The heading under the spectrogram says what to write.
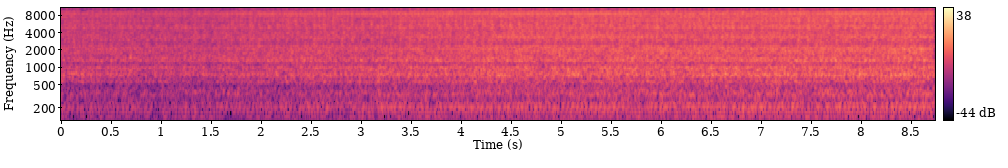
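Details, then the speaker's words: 1969 Chevelle small-block Chevy V8, first start after sitting: steady idle with a light regular tick about three to four a second, possibly a lifter; the water pump bearings also sound bad. "Sounds good. Oh, that's a good running car. A little bit of lift or tick maybe, huh? You got oil pressure?"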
